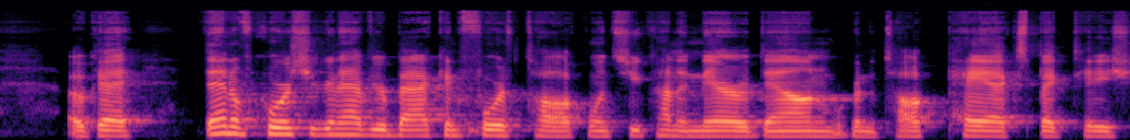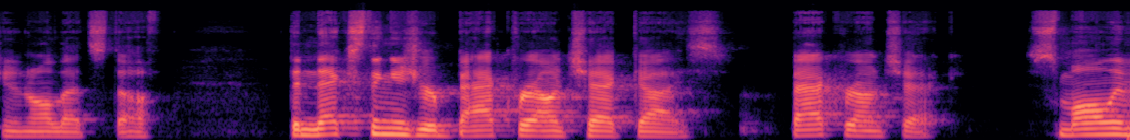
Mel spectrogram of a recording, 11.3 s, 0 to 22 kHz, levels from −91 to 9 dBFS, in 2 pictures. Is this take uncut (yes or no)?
yes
